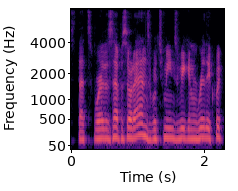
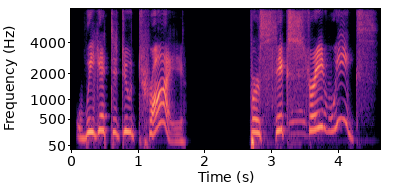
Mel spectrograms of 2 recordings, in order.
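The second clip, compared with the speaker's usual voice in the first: hammed-up emphasis; 9 semitones higher, 6 dB louder, much slower than usual. Mock dread of long schedule.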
